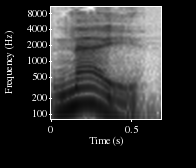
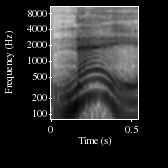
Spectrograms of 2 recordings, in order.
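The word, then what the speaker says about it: nej: yet this text says n-e-j-n-a-n-e-j is no in swedish pronounced nay uh says the caroline caroline rather in glasgow nay as in no negative no no no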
